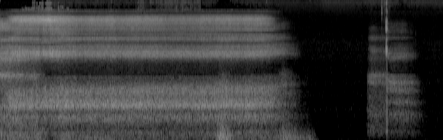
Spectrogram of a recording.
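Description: Slow, deep breathing during a relaxation exercise: a long, steady, airy breath lasting nearly five seconds, then a brief silence and a shorter, softer breath.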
